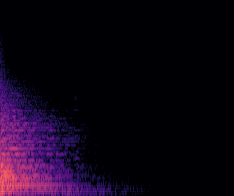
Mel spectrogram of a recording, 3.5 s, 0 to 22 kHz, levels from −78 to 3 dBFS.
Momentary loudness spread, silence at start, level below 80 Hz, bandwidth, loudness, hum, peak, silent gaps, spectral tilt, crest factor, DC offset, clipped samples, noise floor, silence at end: 25 LU; 0 s; -46 dBFS; 13.5 kHz; -31 LUFS; none; -10 dBFS; none; -8 dB/octave; 22 dB; under 0.1%; under 0.1%; under -90 dBFS; 2.4 s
